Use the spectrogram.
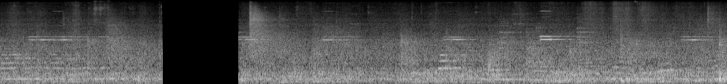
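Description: A playback stall runs from 1.62 to 2.39 s: the sound cuts out mid-flow and stays silent for about 0.77 s before it picks up again. The gap is dead silence rather than a fade or a glitchy repeat, which points to the output running dry. The likely cause is that the player's buffer emptied, or its audio thread was held up, so nothing reached the output until data flowed again.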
